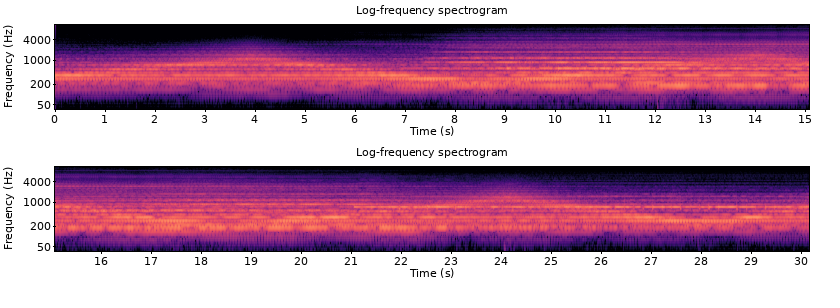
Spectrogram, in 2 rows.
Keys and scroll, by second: 0.7 Escape, 1.0 F2, 2.7 g, 13.9 space, 18.3 ctrl+r.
